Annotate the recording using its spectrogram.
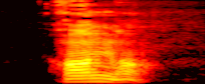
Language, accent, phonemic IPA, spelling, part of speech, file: French, France, /ʁɑ̃d.mɑ̃/, rendement, noun, LL-Q150 (fra)-rendement.wav
- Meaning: 1. production, output, yield 2. efficiency, productivity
